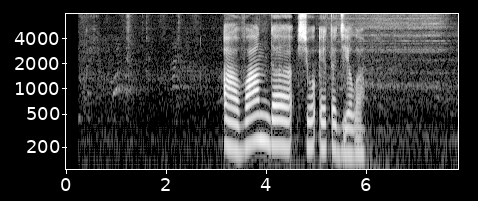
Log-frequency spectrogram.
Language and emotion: Russian, neutral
